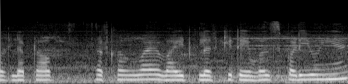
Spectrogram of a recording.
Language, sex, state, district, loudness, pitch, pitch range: Hindi, female, Uttar Pradesh, Lucknow, -13 LUFS, 210 Hz, 205-220 Hz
